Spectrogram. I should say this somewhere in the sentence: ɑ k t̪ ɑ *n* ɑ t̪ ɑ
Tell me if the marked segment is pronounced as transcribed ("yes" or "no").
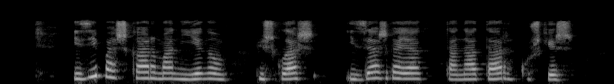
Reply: yes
